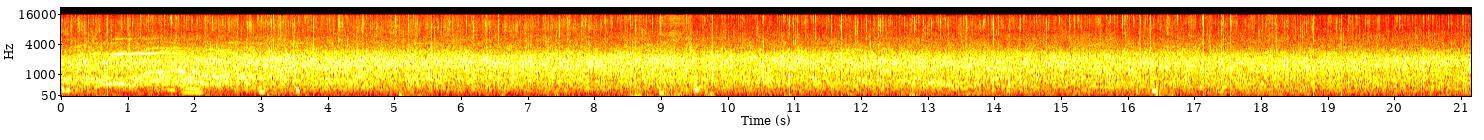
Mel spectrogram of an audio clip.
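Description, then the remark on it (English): Steady, loud applause from an audience at a talk, given for the speaker's student who is behind the sixth-sense device being presented. A dense wash of clapping holds at an even level for about twenty seconds with no talk over it. “He does deserve a lot of applause because I don't think he's slept much in the last 3 months, actually.”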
